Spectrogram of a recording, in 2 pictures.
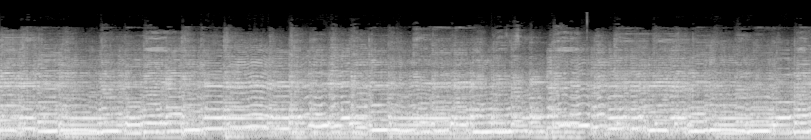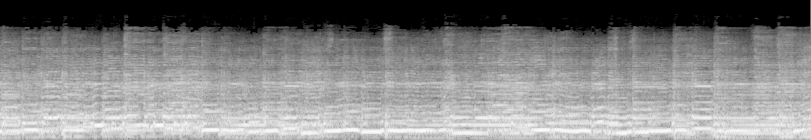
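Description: Greek folk band playing live: a violin carries a moving melody over a laouto's strummed accompaniment, steady and continuous.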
